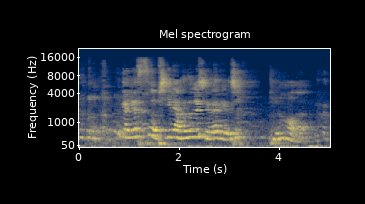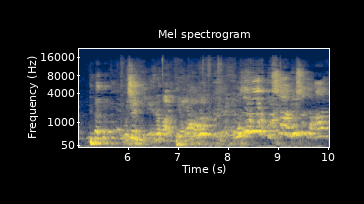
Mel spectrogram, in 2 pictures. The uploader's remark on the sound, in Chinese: 邀请朋友和观众们一起录制的播客节目。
